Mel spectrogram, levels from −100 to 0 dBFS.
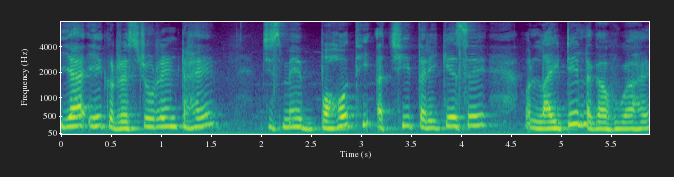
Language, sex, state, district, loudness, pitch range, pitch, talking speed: Hindi, male, Bihar, Madhepura, -17 LUFS, 180-250 Hz, 220 Hz, 155 wpm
